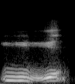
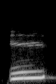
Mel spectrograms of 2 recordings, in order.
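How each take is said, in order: First: The syllable is said in the third tone. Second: The syllable is said in the first tone. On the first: "this is this one" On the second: "It's the first one"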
